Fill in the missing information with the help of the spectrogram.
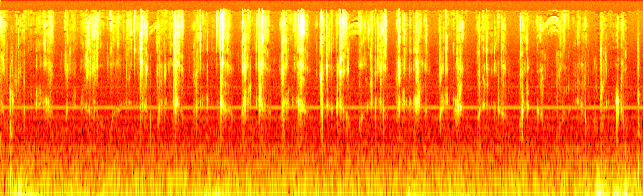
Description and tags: man chewing gum chewy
